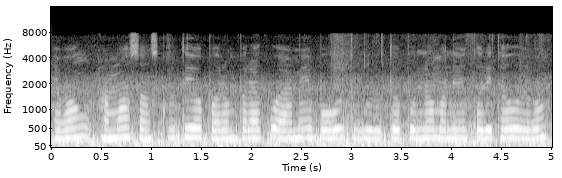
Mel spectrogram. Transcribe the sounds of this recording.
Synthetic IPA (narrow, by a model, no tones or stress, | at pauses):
ebɔŋamɔsɔ̃ŋskɾut̪iopɔɾɔmpɔɾakuamebɔɦut̪ɡuɾut̪wɔpuɾɳɔmanjɔkɔɾit̪ʰawebɔŋ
